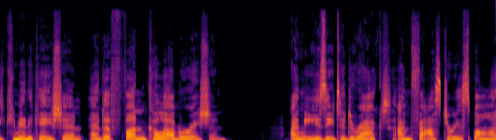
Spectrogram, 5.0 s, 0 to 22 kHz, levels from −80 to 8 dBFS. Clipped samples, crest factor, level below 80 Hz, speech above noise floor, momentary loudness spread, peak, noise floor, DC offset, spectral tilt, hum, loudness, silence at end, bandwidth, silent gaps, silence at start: under 0.1%; 16 dB; -66 dBFS; 52 dB; 5 LU; -2 dBFS; -70 dBFS; under 0.1%; -4.5 dB/octave; none; -18 LUFS; 0 s; over 20 kHz; none; 0 s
